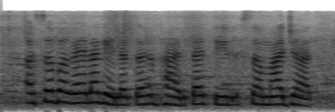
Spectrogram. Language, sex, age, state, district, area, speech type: Marathi, female, 18-30, Maharashtra, Thane, urban, spontaneous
